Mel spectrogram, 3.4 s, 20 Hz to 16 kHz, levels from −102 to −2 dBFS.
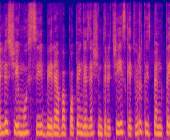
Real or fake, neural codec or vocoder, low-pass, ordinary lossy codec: fake; vocoder, 44.1 kHz, 128 mel bands every 256 samples, BigVGAN v2; 14.4 kHz; Opus, 64 kbps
